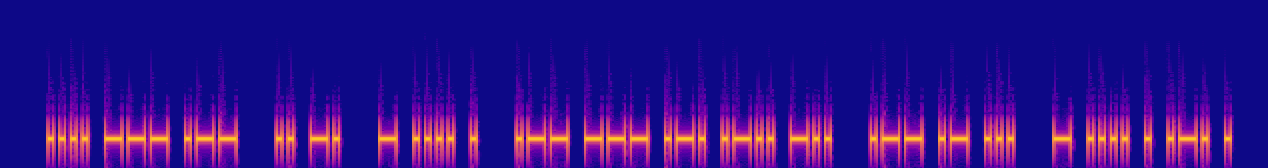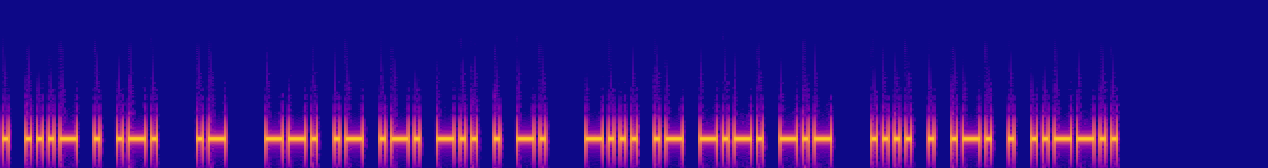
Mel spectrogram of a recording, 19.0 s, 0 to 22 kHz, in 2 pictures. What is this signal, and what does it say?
Morse code, heard as a keyed tone, about 28 wpm, 700 Hz. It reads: HOW IN THE WORLD WAS THERE EVER A GARDEN BACK HERE?
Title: Sentences from Top 1000 Words - Review Part 4 - 28wpm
